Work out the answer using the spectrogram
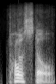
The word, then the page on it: postal: American English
